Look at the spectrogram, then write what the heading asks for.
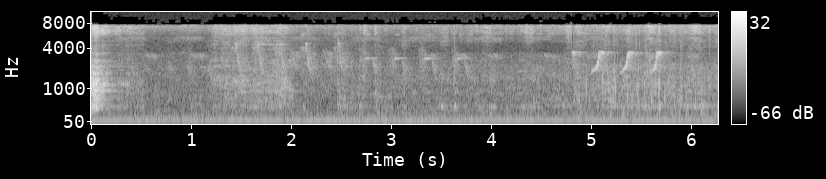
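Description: Birds chirping in the background, with a run of four quick falling chirps about five seconds in. A spatula knocks once against the aluminium pan at the very start, over a steady low hum.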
